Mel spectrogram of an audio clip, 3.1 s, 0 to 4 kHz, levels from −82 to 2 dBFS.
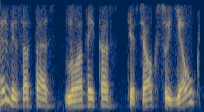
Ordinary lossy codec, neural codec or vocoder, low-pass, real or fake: AAC, 32 kbps; none; 3.6 kHz; real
